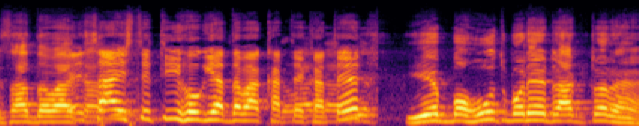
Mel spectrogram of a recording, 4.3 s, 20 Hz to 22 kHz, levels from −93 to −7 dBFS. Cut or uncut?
cut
